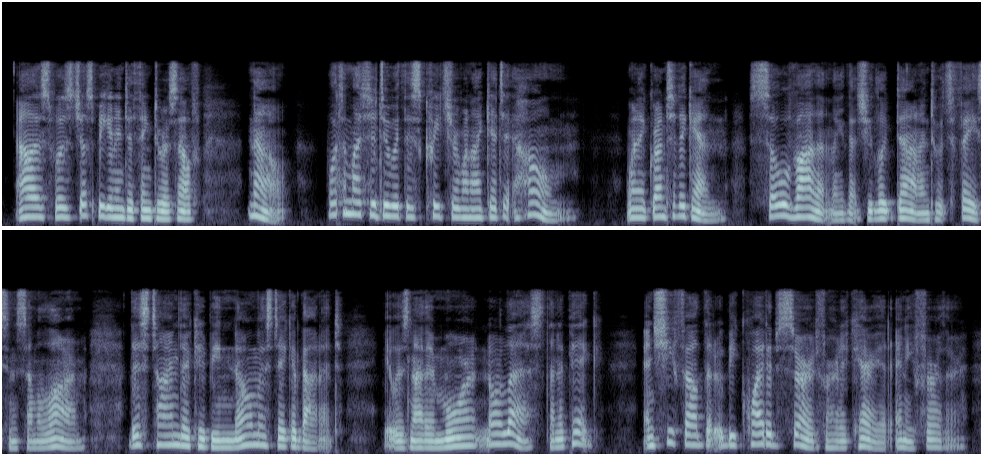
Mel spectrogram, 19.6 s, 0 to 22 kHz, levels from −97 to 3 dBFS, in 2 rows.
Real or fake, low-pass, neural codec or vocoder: fake; 7.2 kHz; codec, 16 kHz, 16 kbps, FreqCodec, smaller model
